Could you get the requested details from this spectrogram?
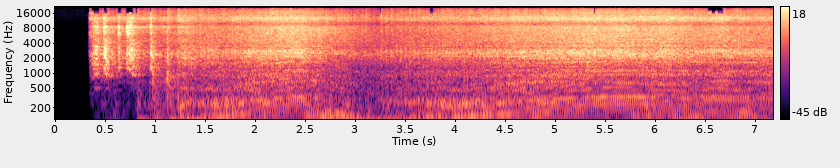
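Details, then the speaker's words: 2000 Kawasaki Ninja 250 sat a year, first start after cleaning carbs: twin held at high, wavering 4,000–6,000 rpm (redline 14,000) with uneven firing; only runs at high revs, won't idle, carbs still need rebuilding. "Believe me, that sounds worse than it is. We're running around 4,000 to 6,000 RPMs, and this thing red lines at 14,000. So I normally wouldn't like to rev them that high, but it's the only way it's running right now."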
